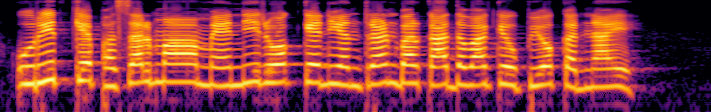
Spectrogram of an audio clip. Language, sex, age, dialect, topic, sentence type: Chhattisgarhi, female, 25-30, Eastern, agriculture, question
